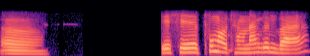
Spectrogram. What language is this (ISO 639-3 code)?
brx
